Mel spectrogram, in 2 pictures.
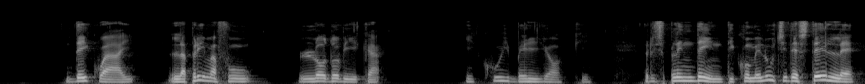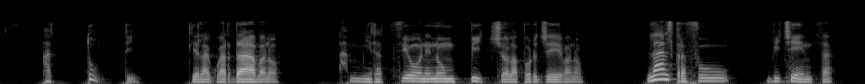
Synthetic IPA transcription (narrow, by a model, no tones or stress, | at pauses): d̪ejkwaːj | lapɾiːmafu | lod̪oviːka | ikʰujbɛʎːɔkʰːi | risplend̪ɛnt̪ikomeluːt͡ʃid̪est̪elːe | at̪ːut̪ːḭ | kelaɡward̪aːvano | amːiɾat̪sːjoːnenompit͡ʃːolapord͡ʒeːvano | lalt̪ɾafu | vit͡ʃɛnt̪sa̰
